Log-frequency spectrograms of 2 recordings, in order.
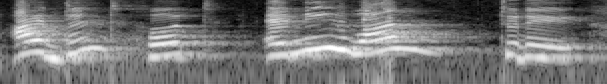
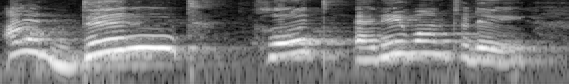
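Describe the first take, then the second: First: The stress is on "anyone". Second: The stress is on "didn't".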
